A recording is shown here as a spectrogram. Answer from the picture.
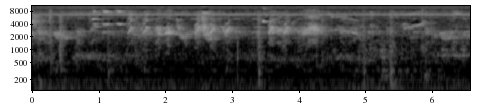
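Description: Faint chirping of small birds: many short calls, several a second, some rising or falling, over a low steady hum.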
